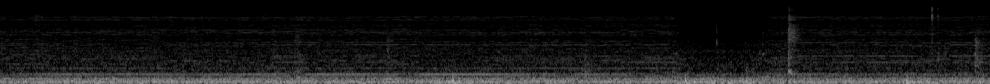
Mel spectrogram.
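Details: 2018 Cardinal 3825FL sofa slide-out extending: even low drone with steady motor whine while the slide moves out; motor pulling evenly with no strain or clicking, normal.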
